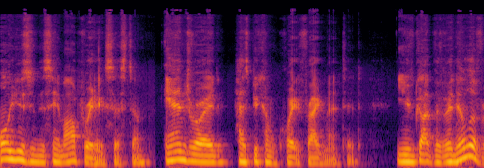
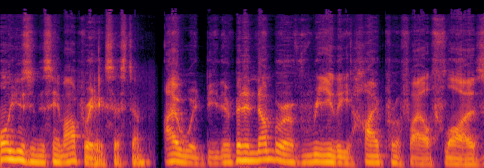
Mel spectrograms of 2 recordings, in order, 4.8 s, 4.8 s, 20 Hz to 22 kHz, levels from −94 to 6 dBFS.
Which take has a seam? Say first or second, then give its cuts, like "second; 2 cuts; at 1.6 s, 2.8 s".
second; 1 cut; at 1.5 s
